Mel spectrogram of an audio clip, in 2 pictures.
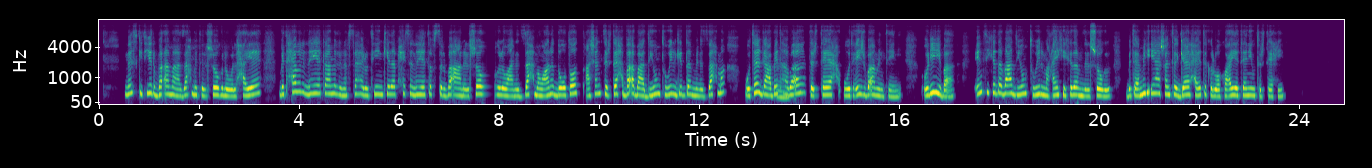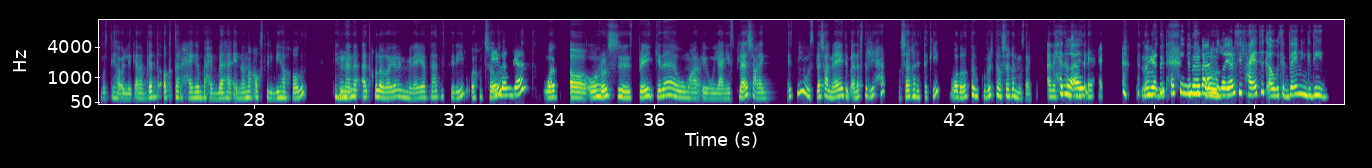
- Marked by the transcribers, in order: in English: "روتين"; distorted speech; tapping; in English: "shower"; in English: "spray"; in English: "splash"; in English: "وsplash"; laugh; laughing while speaking: "أنا بُصّي"
- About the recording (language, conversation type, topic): Arabic, podcast, إيه الطرق اللي بتريحك بعد يوم طويل؟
